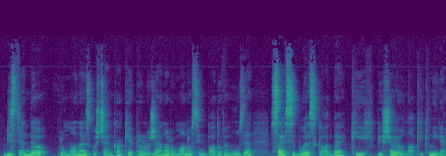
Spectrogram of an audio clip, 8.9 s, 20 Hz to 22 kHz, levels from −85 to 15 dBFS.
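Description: No technical faults are audible.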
